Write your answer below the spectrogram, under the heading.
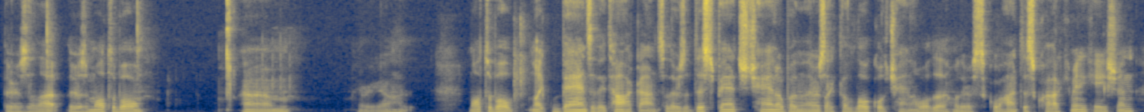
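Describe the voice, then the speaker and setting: Gravelly, husky American man reviewing casually. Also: mid-range voice, little pitch movement, moderate pace. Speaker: amateur product reviewer. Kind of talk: casual unscripted product review.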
